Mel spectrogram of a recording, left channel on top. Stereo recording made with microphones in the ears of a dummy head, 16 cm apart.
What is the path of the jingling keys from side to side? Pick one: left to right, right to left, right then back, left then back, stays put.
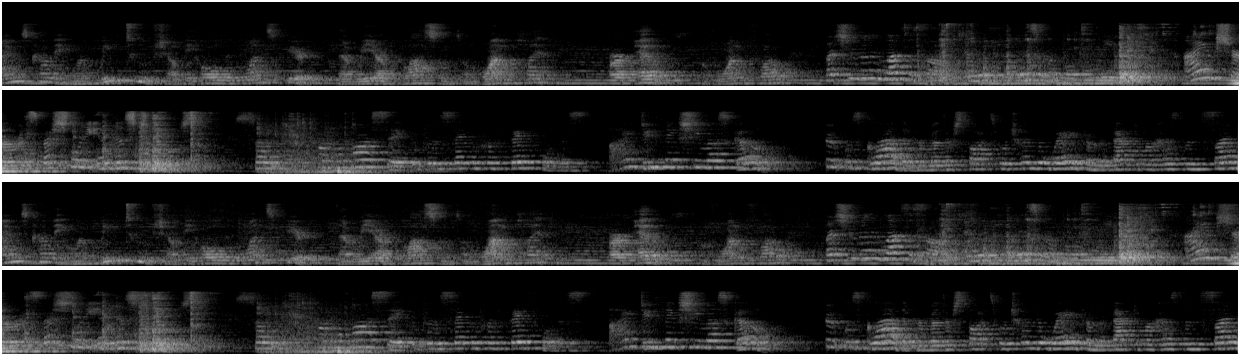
right then back.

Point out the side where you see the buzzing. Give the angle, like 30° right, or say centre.
70° right.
